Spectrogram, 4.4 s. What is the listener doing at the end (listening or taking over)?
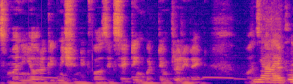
taking over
